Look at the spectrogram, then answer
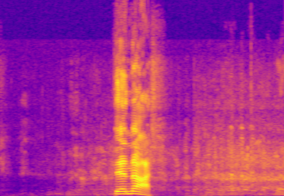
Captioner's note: laughter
